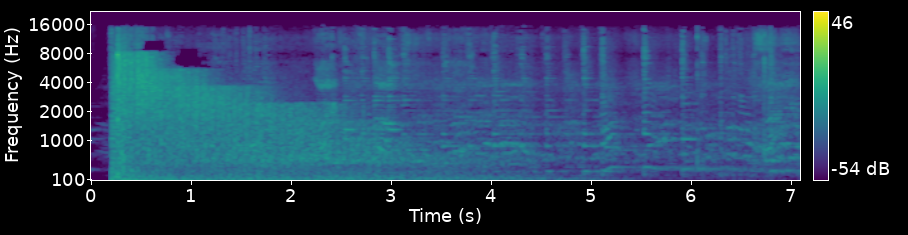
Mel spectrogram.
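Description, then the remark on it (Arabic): A single loud cannon shot, the Ramadan cannon in Egypt fired from the palace of Abbas Pasha in the Abbasiya district, booms out, followed by a long, rumbling echo that slowly fades over several seconds as faint tonal sounds emerge underneath. “فالمدفع بقوا مدفعين في عهد الخديوي عباس حلمي الأول اللي هو حفيد محمد علي باشا وجه حكم مصر سنة 1853 أولا المدفع الموجود في القلعة من أيام محمد علي أما المدفع التاني بيتضرب من سرايا عباس باشا في منطقة العباسية”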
